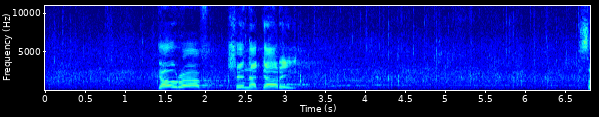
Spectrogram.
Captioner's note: applause and cheering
